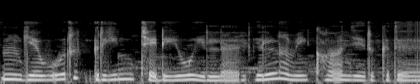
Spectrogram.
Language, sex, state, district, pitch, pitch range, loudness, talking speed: Tamil, female, Tamil Nadu, Nilgiris, 210 Hz, 195-235 Hz, -16 LUFS, 115 wpm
